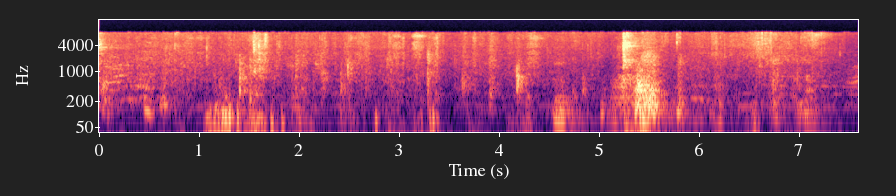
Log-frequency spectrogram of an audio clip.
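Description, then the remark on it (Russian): A door is opened with a couple of dull knocks and rattles, one near the start and a louder one later, amid shuffling footsteps and faint voices. “А, вот эту дверь.”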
